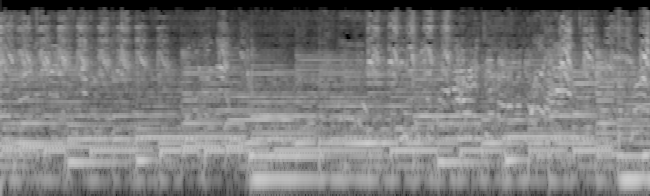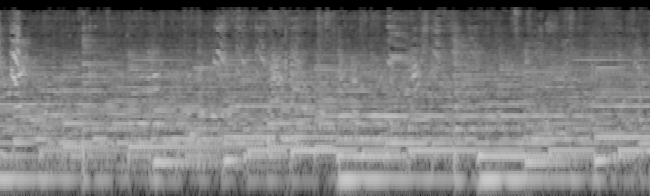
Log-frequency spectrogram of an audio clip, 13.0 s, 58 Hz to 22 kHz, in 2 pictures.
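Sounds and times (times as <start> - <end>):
birds chirping: 0.0 - 13.0
music of long held notes: 0.0 - 13.0.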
